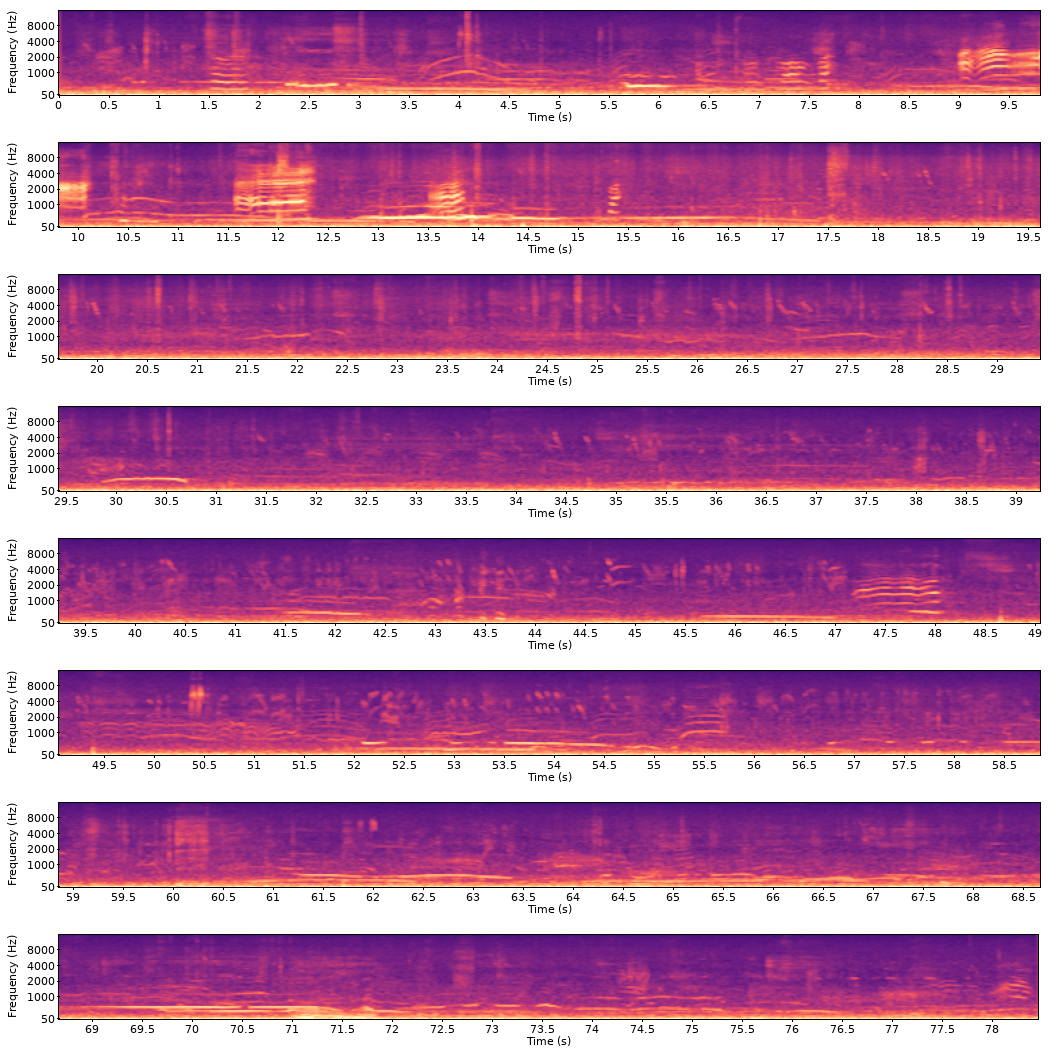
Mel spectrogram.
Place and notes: Unnamed Road, Louth, UK - grey seals ... donna nook ...
grey seals ... donna nook ... generally females and pups ... SASS ... birds calls ... skylark ... starling ... pied wagtail ... meadow pipit ... redshank ... dunnock ... curlew ... robin ... crow ... all sorts of background noise ...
